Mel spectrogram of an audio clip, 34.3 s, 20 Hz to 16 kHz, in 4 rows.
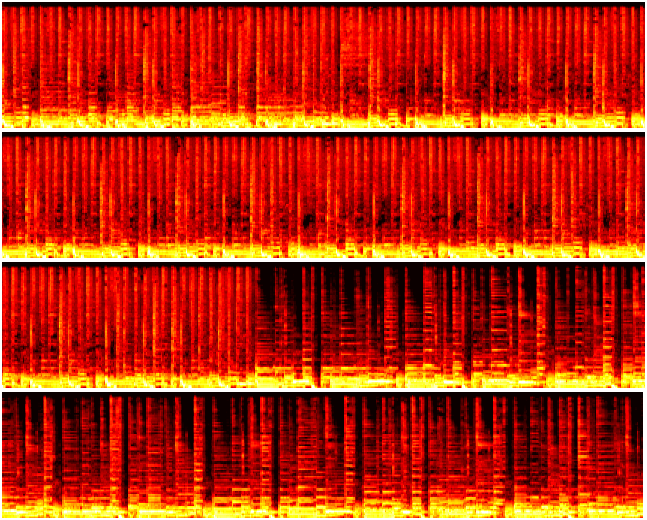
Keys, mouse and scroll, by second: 12.9-15.7 drag, 15.2 scroll down 1, 15.7-31.2 middle drag, 18.2 shift+a, 29.5-31.2 scroll up 2, 31.2 click, 34.2 click.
